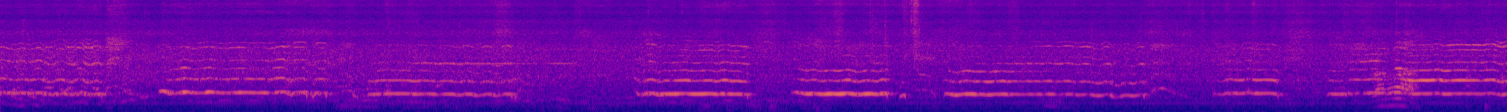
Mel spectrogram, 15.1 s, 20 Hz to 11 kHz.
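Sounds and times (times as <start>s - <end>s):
voices humming long notes: 0.0s - 11.5s.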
